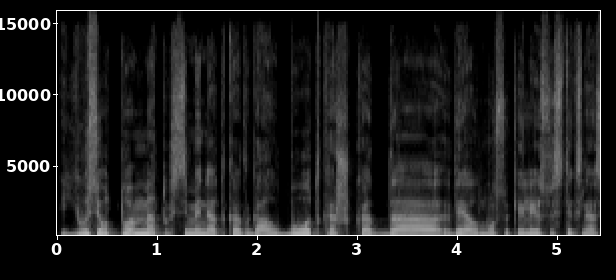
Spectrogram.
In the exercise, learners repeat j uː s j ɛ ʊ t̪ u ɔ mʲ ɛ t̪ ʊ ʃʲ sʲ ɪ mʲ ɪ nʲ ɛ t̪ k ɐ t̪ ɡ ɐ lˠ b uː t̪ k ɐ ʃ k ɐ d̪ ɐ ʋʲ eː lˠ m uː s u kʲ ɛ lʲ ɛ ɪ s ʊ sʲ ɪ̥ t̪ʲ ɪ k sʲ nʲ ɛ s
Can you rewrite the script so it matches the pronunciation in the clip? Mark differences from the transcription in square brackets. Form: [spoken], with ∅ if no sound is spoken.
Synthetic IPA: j uː s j ɛ ʊ t̪ u ɔ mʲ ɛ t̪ ʊ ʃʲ sʲ ɪ mʲ ɪ nʲ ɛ t̪ k ɐ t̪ ɡ ɐ lˠ b uː t̪ k ɐ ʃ k ɐ d̪ ɐ ʋʲ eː lˠ m uː s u kʲ ɛ lʲ ɛ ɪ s ʊ sʲ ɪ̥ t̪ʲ ɪ k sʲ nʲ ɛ s

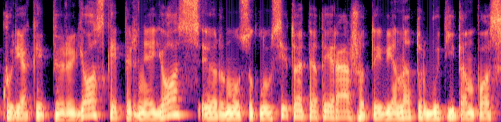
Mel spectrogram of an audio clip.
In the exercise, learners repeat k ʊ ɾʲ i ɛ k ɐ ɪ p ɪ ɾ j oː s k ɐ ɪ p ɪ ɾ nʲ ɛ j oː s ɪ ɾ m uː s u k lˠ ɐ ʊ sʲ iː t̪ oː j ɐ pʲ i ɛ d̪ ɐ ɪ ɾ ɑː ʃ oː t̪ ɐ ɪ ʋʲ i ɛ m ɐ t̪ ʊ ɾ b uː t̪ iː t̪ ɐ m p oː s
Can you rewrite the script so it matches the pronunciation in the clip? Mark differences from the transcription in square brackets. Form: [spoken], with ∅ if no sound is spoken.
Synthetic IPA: k ʊ ɾʲ i ɛ k ɐ ɪ p ɪ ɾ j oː s k ɐ ɪ p ɪ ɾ nʲ ɛ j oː s ɪ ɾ m uː s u k lˠ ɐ ʊ sʲ iː t̪ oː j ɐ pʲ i ɛ [t̪] ɐ ɪ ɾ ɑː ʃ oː t̪ ɐ ɪ ʋʲ i ɛ [n] ɐ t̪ ʊ ɾ b uː t̪ iː t̪ ɐ m p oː s

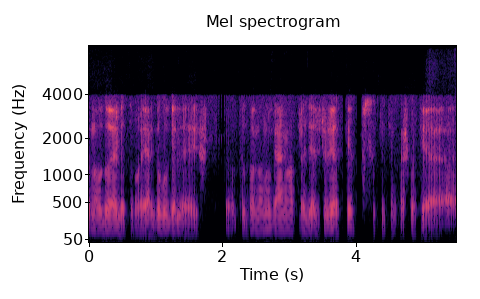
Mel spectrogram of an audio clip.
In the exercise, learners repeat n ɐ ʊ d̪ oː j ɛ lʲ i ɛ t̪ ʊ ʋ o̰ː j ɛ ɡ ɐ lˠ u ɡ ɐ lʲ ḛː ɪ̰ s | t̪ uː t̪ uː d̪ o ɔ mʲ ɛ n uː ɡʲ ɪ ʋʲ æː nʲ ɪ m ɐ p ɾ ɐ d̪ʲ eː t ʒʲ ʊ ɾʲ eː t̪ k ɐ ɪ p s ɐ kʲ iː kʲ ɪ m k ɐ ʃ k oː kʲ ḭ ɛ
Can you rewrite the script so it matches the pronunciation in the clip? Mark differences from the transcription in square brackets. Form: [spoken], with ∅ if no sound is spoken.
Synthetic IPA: n ɐ ʊ d̪ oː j ɛ lʲ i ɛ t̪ ʊ ʋ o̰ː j ɛ ɡ ɐ lˠ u ɡ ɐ lʲ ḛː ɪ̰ [ʃ] | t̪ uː t̪ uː d̪ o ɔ mʲ ɛ n uː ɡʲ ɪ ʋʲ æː nʲ ɪ m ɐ p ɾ ɐ d̪ʲ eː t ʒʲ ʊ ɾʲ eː t̪ k ɐ ɪ p s ɐ kʲ iː kʲ ɪ m k ɐ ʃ k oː kʲ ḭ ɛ

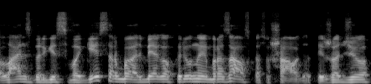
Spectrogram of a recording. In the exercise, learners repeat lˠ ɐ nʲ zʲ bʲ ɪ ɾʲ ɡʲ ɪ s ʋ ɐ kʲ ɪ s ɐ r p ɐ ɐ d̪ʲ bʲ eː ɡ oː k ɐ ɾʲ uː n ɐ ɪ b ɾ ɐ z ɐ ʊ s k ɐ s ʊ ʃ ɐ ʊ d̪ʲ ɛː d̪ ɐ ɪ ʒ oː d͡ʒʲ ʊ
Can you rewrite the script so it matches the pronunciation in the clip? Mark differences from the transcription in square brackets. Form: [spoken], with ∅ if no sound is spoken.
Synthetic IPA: lˠ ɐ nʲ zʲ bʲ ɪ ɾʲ ɡʲ ɪ s ʋ ɐ [ɡʲ] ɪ s ɐ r [b] ɐ ɐ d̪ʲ bʲ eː ɡ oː k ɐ ɾʲ uː n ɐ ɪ b ɾ ɐ z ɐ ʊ s k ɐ s ʊ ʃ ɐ ʊ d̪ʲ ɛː [t̪] ɐ ɪ ʒ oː d͡ʒʲ ʊ

